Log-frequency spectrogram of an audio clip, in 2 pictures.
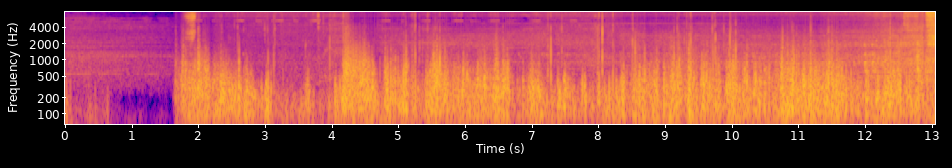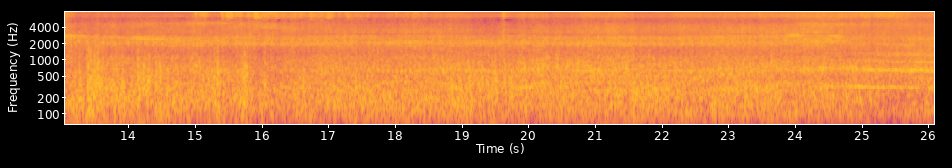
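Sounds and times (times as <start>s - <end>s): locomotive humming tone: 0.0s - 26.0s
train wheels rumbling on rail: 1.6s - 26.0s.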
